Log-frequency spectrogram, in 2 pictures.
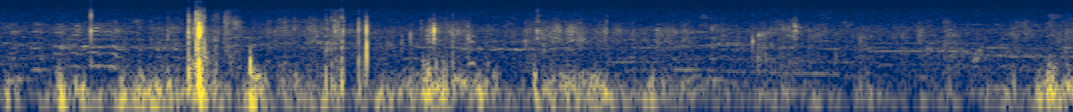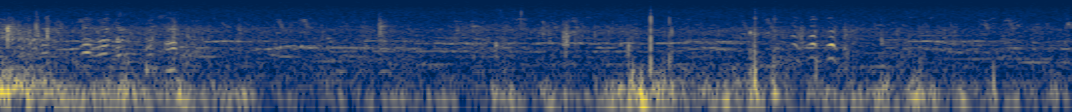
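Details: Goat bleating: a few faint, drawn-out, wavering calls in the middle and later stretch, set against heavy low thumping, rustling and scattered knocks close to the recorder.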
